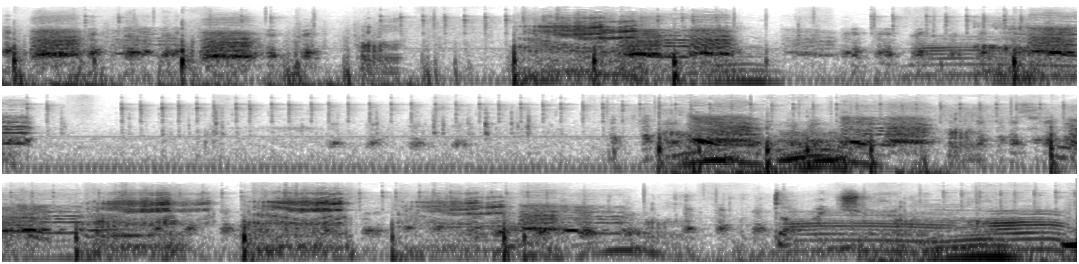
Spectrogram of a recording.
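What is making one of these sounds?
Blows thud against animals in quick succession.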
